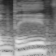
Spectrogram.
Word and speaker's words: leve: Okay, so leave would be the most common way that you hear it pronounced. The reason I didn't think it would be leave at first is because it was Leva quests, L-E-V-E quests, and that's what made me think leva instead of leave.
